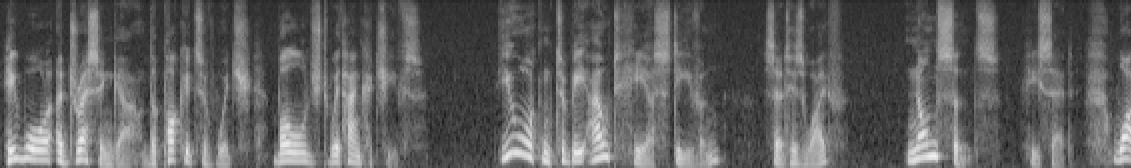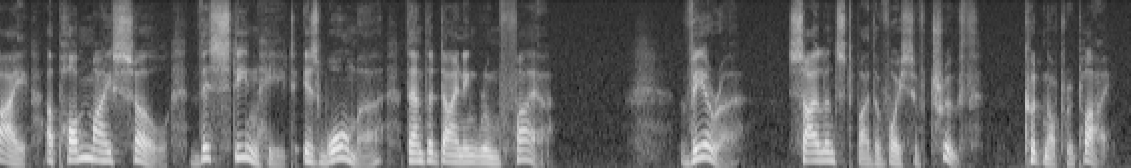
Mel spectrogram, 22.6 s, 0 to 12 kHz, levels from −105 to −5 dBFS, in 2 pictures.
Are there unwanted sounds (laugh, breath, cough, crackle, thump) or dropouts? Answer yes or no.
no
